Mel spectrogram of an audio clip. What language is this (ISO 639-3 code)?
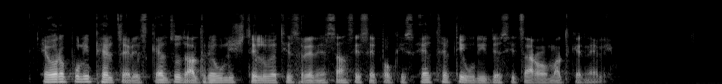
kat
